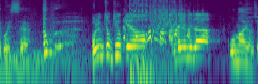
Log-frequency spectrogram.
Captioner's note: laughing out loud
